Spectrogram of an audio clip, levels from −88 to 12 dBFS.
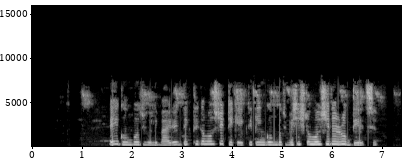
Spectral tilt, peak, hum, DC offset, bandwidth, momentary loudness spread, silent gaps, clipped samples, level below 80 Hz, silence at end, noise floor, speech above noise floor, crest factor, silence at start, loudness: -2 dB/octave; -2 dBFS; none; under 0.1%; 7.8 kHz; 10 LU; none; under 0.1%; -54 dBFS; 0.4 s; -66 dBFS; 47 dB; 18 dB; 1 s; -19 LUFS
